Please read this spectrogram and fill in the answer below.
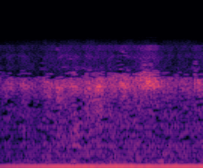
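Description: A steady low hum with a faint hiss over it, the recording's constant background noise, with no speech.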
